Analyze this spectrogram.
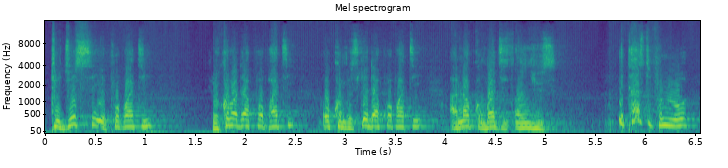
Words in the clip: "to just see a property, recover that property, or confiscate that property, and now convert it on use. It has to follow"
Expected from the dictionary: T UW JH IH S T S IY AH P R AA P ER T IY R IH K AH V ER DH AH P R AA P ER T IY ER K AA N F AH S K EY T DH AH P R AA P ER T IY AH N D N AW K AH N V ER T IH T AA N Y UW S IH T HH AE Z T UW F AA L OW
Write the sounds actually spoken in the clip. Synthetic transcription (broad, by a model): T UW JH IH S T S IY AH P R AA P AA T IY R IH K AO B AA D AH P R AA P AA T IY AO K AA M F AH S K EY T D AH P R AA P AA T IY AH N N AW K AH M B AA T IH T AA N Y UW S IH T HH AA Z T UW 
